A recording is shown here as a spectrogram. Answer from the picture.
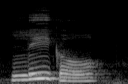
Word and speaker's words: legal: The thing is that first you have long E, li, and then very, very important thing, we need to reduce the ending.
